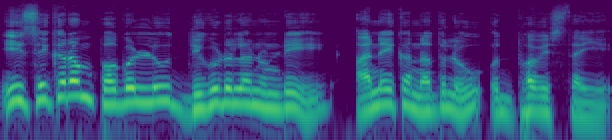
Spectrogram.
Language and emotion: Telugu, neutral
